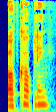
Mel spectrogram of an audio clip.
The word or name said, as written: opkobling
